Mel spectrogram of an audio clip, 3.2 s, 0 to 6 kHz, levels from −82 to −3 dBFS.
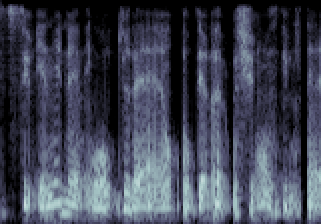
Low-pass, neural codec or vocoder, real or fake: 5.4 kHz; autoencoder, 44.1 kHz, a latent of 192 numbers a frame, MeloTTS; fake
